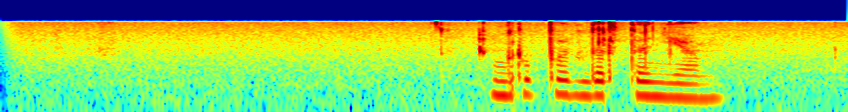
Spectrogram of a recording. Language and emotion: Russian, neutral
